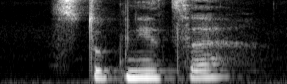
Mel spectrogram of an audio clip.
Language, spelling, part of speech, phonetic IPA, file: Czech, stupnice, noun, [ˈstupɲɪt͡sɛ], Cs-stupnice.ogg
- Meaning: 1. scale 2. scale (means of assigning a magnitude)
